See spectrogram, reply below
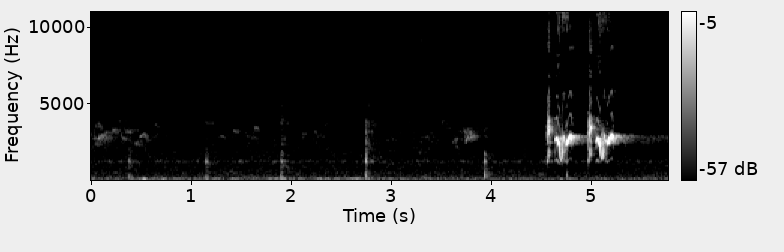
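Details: Sooty-headed bulbul lifting its wings on a branch, recorded as a lure: after soft scattered ticks, a bright pair of sharp notes near the end, each dipping then gliding into a clear whistle, over faint low rumble.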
